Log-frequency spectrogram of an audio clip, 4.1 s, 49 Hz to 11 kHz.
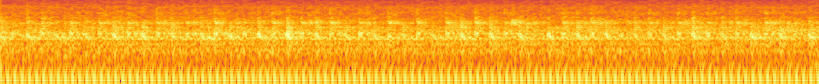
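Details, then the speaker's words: Widebeam boat diesel engine started after 500-mile service (oil and filter change), after glow plugs: steady even idle, about three and a half beats per second, no squealing; charging 13-14 volts, oil pressure good. "Waiting for the glow plugs. Hopefully we don't get any squealing. Oh, now that sounds good."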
